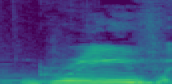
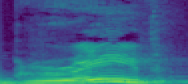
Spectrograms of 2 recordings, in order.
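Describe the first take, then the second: First: The vowel is an 'ee' sound. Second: The vowel is an 'ay' sound. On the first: The speaker calls it right. "na verdade essa palavra aqui tem a pronúncia de grieve" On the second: The speaker calls it wrong. "Ele pronunciou como grave"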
